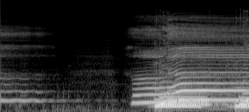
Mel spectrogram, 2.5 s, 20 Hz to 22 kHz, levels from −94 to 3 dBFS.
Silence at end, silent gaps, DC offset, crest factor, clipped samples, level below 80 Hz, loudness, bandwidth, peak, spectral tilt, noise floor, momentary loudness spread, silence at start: 0 s; none; under 0.1%; 14 dB; under 0.1%; -56 dBFS; -15 LUFS; 9.4 kHz; -2 dBFS; -8.5 dB/octave; -60 dBFS; 20 LU; 0 s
